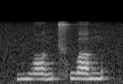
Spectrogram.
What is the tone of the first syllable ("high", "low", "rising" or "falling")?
high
